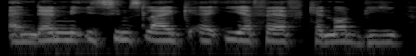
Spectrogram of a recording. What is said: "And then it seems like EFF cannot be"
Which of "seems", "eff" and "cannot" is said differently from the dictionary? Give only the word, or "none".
seems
